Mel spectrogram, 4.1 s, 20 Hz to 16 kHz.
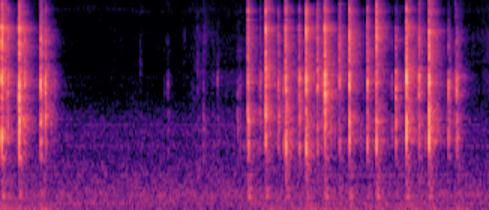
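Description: A gloved hand rubs a cloth across the plastic keycaps of a backlit mechanical keyboard, pressing the keys. A quick burst of three sharp clicks comes first, then a pause, then a fast, uneven run of bright, clacky keypresses. In all, 18 clicks are heard, each dying away almost instantly.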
